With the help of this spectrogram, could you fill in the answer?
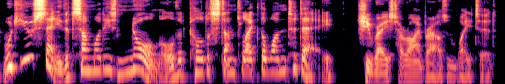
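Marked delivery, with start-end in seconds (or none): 0.0-4.2 high, heavily ironic appeal; maximum irony. A narrator's reading. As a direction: lay the sarcasm on thick. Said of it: "appealed to Missus Silsburn with a maximum of irony".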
